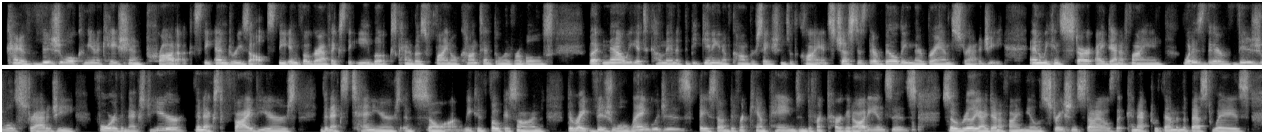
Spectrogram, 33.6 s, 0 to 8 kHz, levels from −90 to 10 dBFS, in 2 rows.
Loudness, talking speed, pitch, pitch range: -19 LUFS, 170 wpm, 155 Hz, 145-170 Hz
